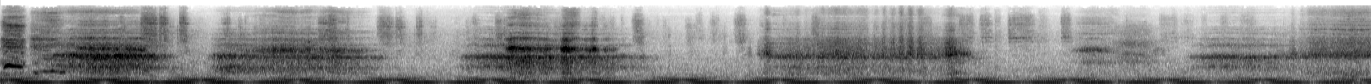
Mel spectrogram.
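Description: Slow, deep breaths, about five or six long airy inhales and exhales in a steady rhythm, heard over a constant low droning hum.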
